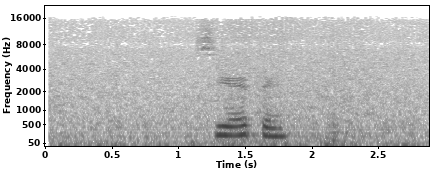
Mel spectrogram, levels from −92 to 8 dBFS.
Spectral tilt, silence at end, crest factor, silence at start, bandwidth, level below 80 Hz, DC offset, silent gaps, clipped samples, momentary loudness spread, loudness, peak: -5 dB/octave; 0 s; 18 dB; 0.05 s; 17 kHz; -46 dBFS; under 0.1%; none; under 0.1%; 19 LU; -26 LUFS; -10 dBFS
